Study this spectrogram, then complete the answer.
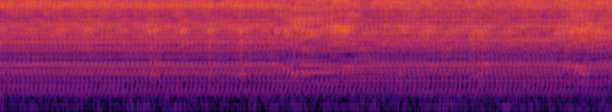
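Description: Electric hair clippers buzz steadily and close up while fading a haircut, a continuous even drone with slight wavering as the blade tip works through the hair.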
